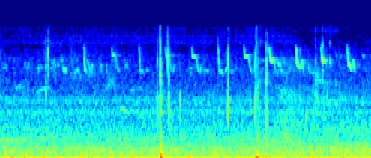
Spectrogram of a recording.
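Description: A small bird calling over and over with short, high chirps. A few sharp clicks cut through, the loudest about two and three and a half seconds in, over a low rumble.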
